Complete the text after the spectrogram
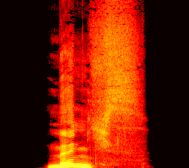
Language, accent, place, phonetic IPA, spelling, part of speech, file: German, Germany, Berlin, [mœnçs], Mönchs, noun, De-Mönchs.ogg
- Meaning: genitive singular of Mönch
